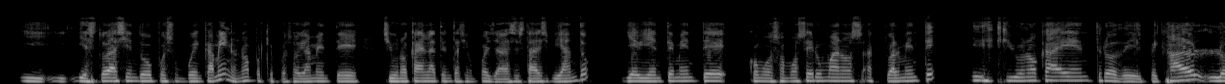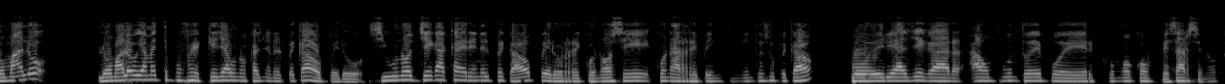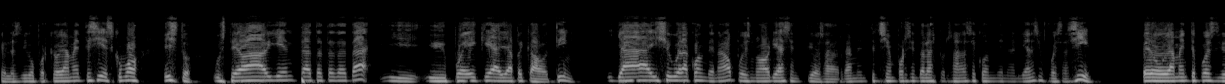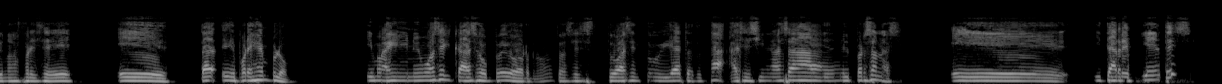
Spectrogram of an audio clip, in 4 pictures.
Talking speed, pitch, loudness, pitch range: 190 wpm, 160 Hz, -33 LUFS, 145-175 Hz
